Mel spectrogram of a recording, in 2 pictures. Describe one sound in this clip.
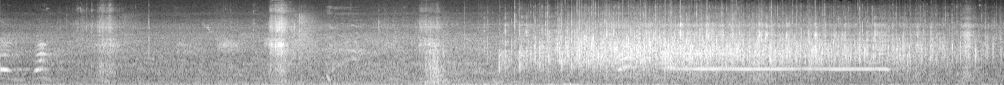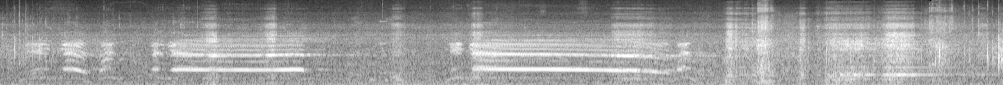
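Soldiers slap and clack their rifles sharply in unison.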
